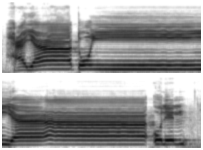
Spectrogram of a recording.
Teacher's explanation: حیا پڑھا، اس کے بعد تا کو یا کے ساتھ ملایا، یا کو کھینچیں گے کیونکہ کھڑا زبر اور مد ہے ، حیات یا اولل، واو کو نہیں پڑھنا، اس کو اولل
